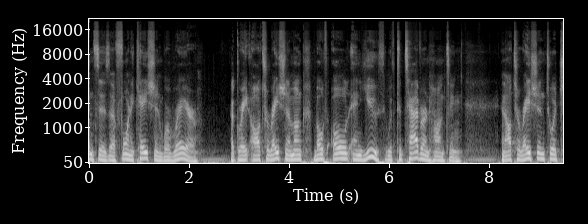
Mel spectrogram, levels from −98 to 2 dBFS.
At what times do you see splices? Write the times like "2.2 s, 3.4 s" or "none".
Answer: 6.1 s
